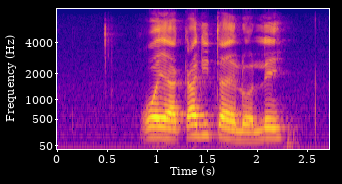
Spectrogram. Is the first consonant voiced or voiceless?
voiced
